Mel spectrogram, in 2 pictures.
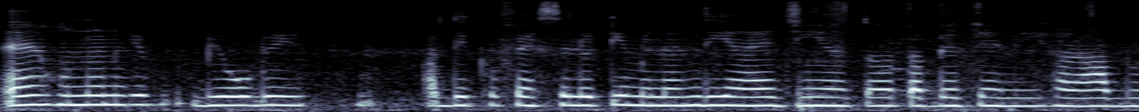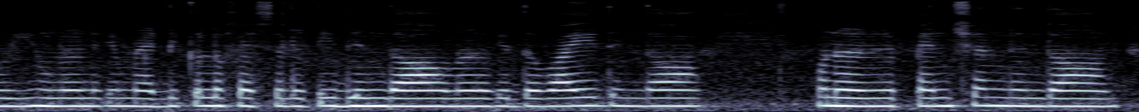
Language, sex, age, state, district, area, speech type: Sindhi, female, 18-30, Rajasthan, Ajmer, urban, spontaneous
